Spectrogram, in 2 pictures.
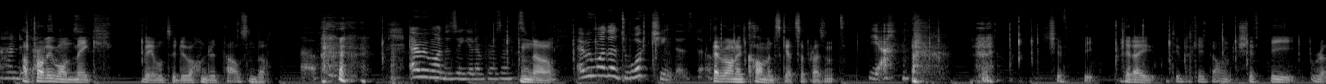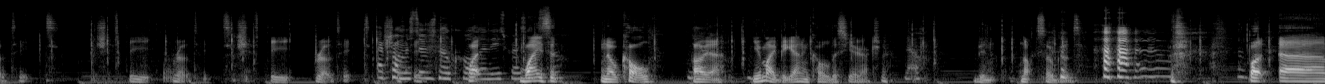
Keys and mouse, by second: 0.0 KP_7, 1.1 r, 3.8-9.9 typing, 10.9 ctrl+z, 11.3-25.6 typing.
